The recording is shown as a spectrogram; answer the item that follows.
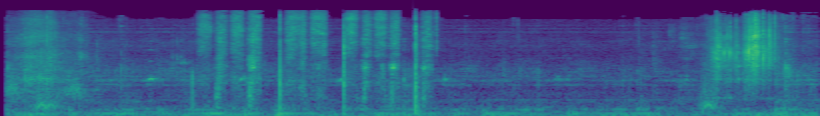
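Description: Sound effects for an animated logo intro: a quick run of sharp clicks and pops in the first half, then a short noisy swell near the end, over a low steady background noise.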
